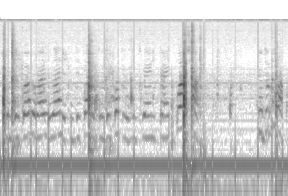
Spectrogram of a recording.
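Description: A plastic soft-drink bottle being flipped and landing on a tabletop: three sharp knocks, the last and loudest near the end, with a faint voice in between.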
